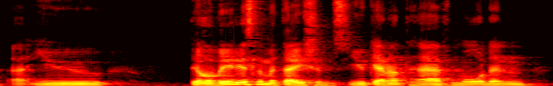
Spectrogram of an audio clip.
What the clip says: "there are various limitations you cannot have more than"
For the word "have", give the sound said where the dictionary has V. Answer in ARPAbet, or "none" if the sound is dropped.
V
